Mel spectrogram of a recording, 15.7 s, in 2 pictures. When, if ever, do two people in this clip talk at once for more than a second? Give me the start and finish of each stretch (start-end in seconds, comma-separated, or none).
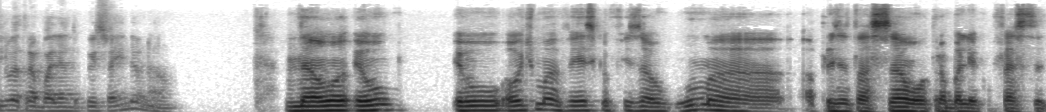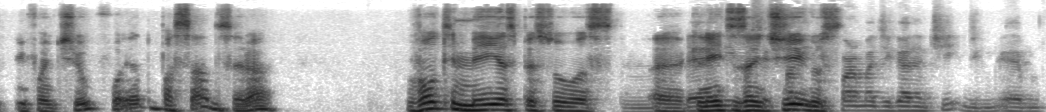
13.0-14.2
